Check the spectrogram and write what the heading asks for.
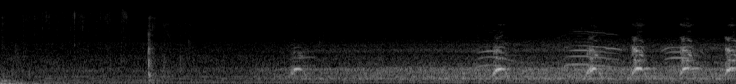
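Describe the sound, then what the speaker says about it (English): A dog close by outdoors on a UK trip gives repeated short yips and whimpering barks that grow more frequent toward the end, loud over a constant background hum with no speech. "the dog barking in the background is actually just next to me"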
